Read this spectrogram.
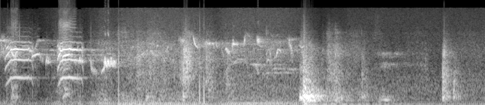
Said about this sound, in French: Bien, vous pouvez entrer. Elle entend des cliques de la porte. Elle entre.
